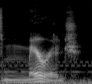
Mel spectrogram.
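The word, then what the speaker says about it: Merhige: Elias Merrig. I don't think I'm saying his name right, but I watched the trailer. Apparently, it's Marriage.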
